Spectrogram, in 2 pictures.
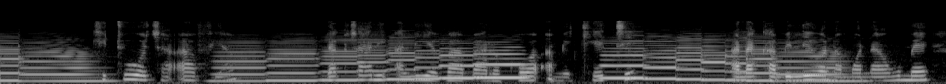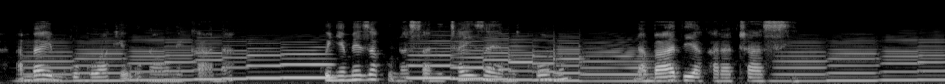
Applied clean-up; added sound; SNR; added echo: none; Wind instrument, woodwind instrument; -1 dB; none.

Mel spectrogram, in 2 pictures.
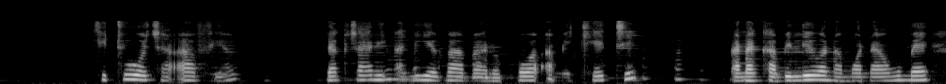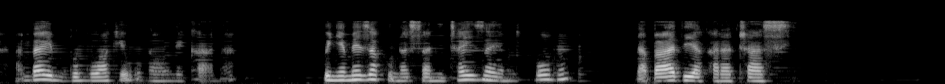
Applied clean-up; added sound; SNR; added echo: neural mask model DeepFilterNet 3.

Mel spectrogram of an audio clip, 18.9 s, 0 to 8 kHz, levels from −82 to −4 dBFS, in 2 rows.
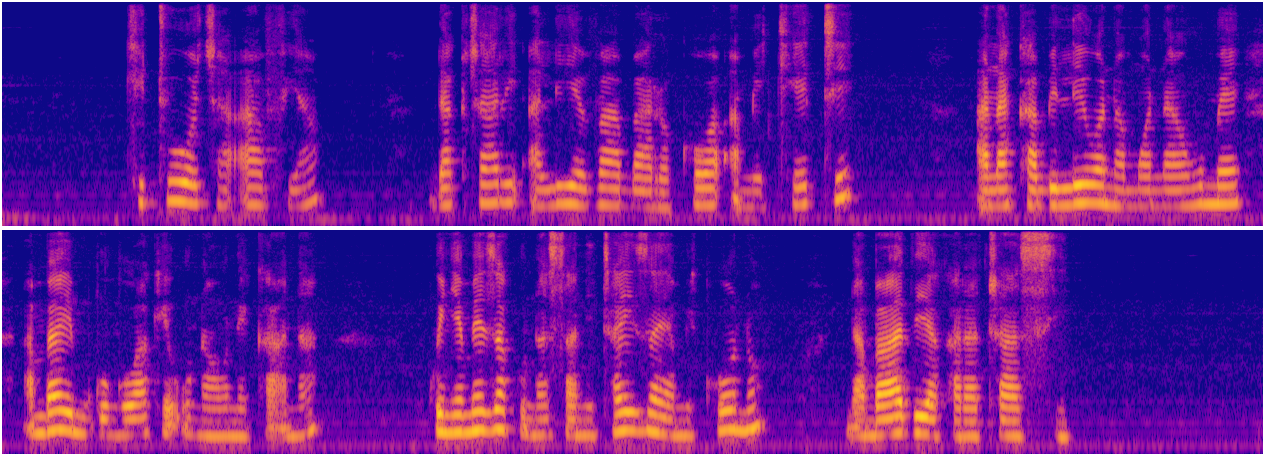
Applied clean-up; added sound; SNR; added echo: none; none; none; none.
